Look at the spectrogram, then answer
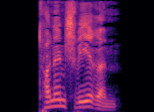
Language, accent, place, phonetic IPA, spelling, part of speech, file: German, Germany, Berlin, [ˈtɔnənˌʃveːʁəm], tonnenschwerem, adjective, De-tonnenschwerem.ogg
- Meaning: strong dative masculine/neuter singular of tonnenschwer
